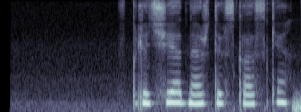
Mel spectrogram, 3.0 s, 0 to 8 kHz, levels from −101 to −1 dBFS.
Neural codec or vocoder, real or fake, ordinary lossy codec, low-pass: none; real; none; none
